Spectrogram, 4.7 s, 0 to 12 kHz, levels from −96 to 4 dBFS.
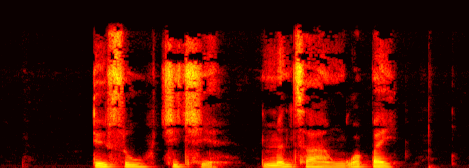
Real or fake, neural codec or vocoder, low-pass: real; none; 9.9 kHz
